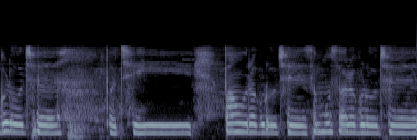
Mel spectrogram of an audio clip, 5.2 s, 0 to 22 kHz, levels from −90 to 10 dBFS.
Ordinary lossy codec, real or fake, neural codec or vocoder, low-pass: none; real; none; 5.4 kHz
